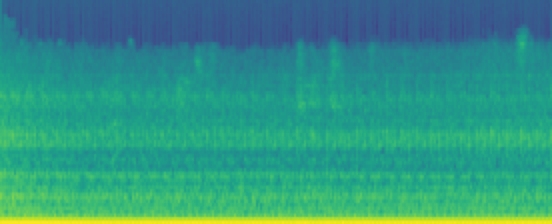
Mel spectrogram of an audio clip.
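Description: Motorhome engine idling steadily, heard from inside the cab: a constant low hum with no revving.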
